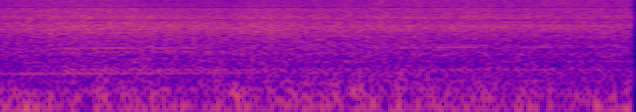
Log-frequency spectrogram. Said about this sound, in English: The Nile Taxi picks me up.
